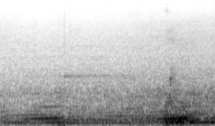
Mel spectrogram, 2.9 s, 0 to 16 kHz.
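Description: A 2016 third-generation Audi TT Roadster engine hums steadily at a low pitch, swelling into a slightly louder rev near the end, close and unaccompanied by talk.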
